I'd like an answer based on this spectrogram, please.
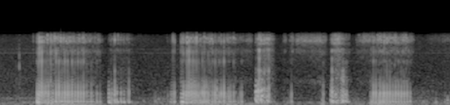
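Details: Bunk, a pet dog, snoring loudly while asleep indoors in a small room: harsh, rasping breaths in bursts about a second long, several in close succession with short quiet gaps.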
